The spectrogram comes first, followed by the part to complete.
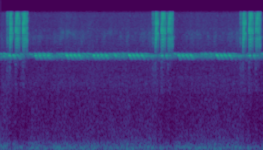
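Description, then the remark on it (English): A Texas field cricket chirps in three short, bright bursts spaced a second or so apart, over a steady high insect drone, with no voices. “Here's a recording of a chirp sequence from a Texas field cricket who kept sneaking under the lead researcher's loafers.”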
